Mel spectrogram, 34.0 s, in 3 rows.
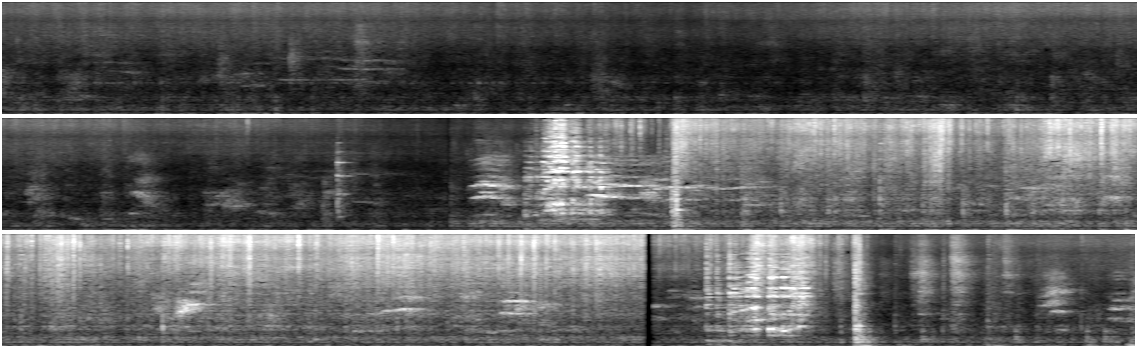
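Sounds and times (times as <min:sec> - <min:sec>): batter sizzling in a frying pan: 0:00.0 - 0:15.3, 0:15.9 - 0:34.0
metal spatula scraping a pan: 0:16.5 - 0:26.2, 0:29.7 - 0:31.2.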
